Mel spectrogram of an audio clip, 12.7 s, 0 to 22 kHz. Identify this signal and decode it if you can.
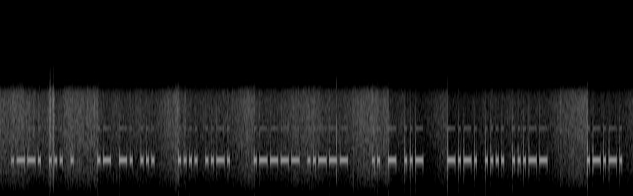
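Morse code, heard as a keyed tone, about 22 wpm, 750 Hz, with radio noise. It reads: PSE ANS HF 12 ITU CH3 <AR>
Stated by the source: Morse from KPH's Night of Nights XX maritime radiotelegraphy event, received in Chiapas, Mexico about 3,800 km away on a Kenwood R-600 with a grounded 10 m long-wire antenna.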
